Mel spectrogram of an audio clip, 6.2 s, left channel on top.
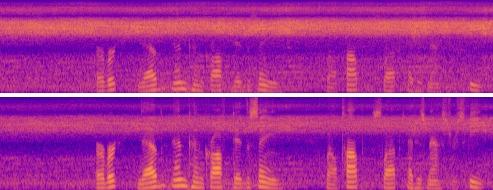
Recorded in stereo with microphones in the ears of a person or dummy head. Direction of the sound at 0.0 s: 35° left (ahead or behind).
